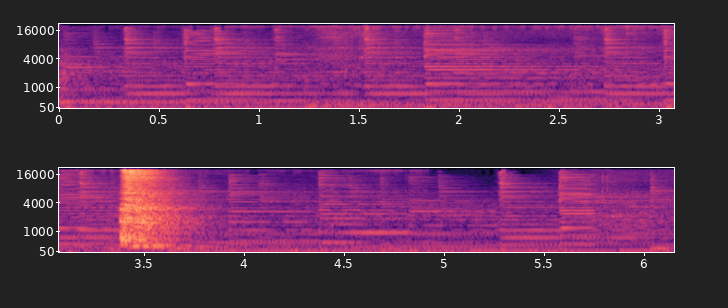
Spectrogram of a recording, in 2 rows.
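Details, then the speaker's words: A single strong, deliberate cough over steady background music, done sitting upright after three cycles of deep nasal inhalation and slow mouth exhalation: effective cough technique. "Kemudian, lakukan batuk yang kuat sebanyak 2 kali."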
